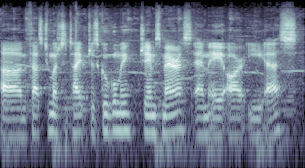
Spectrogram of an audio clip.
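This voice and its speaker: A man's voice: medium pitch, little pitch movement, brisk, vocal fry, music in the background. A man appearing as a guest on a podcast, friendly and upbeat as he plugs his channels. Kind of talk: casual chat.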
